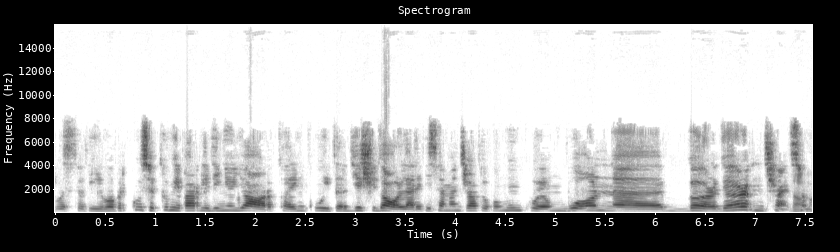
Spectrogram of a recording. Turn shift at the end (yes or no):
yes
